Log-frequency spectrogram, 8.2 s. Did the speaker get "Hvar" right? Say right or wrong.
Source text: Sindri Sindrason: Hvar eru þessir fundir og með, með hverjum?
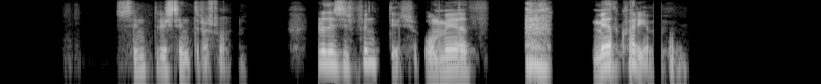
wrong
